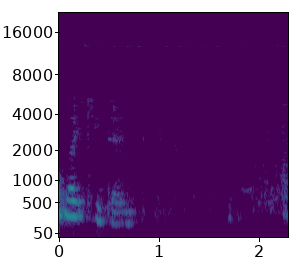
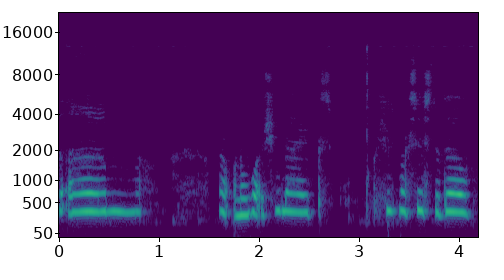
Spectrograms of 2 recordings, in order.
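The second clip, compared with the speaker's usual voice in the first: high, louder dog voice; dog's voice; 4 semitones higher, 7 dB louder, slower than usual. Pretend. Girl voicing her dog's silly confession, high and loud.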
